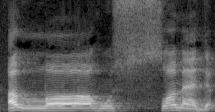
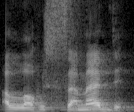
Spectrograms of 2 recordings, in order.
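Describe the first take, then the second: First: The s is a heavy, emphatic s sound. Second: The s is a plain, light s sound. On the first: The speaker calls it right. "On ferme la bouche dedans" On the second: The speaker calls it wrong. "c'est faux"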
